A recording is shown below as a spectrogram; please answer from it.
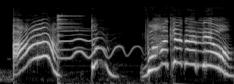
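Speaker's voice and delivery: high-pitched shrieked question; yelp, then squeal in alarm; startled shriek. Acted. Girl spotting boyfriend behind Dad, startled shriek. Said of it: "ऐसे क्यों चिल्ला रहे हो?".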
